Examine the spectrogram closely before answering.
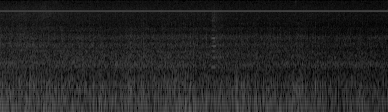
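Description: Honda Dio scooter riding through city traffic: a steady low rumble of its small engine and road and wind noise on the camera microphone. A brief faint horn sounds about four seconds in.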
